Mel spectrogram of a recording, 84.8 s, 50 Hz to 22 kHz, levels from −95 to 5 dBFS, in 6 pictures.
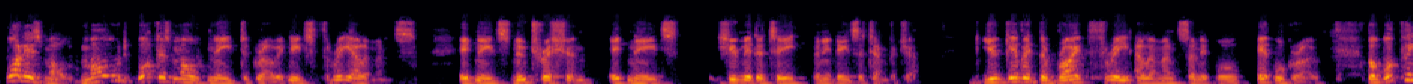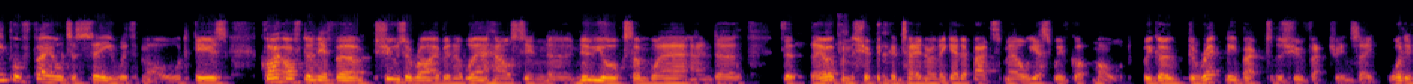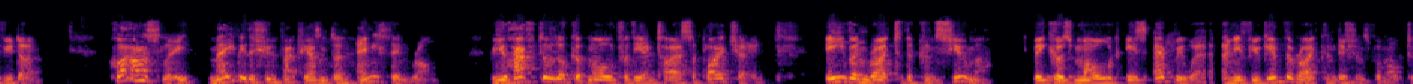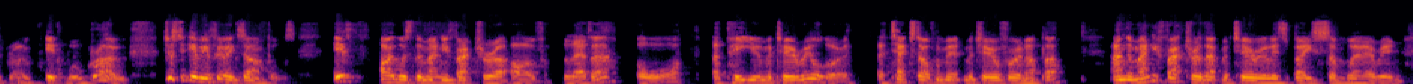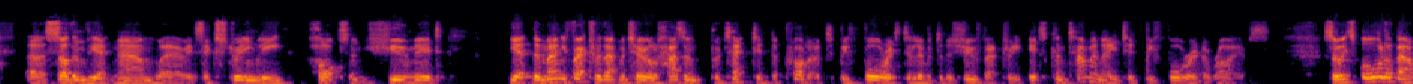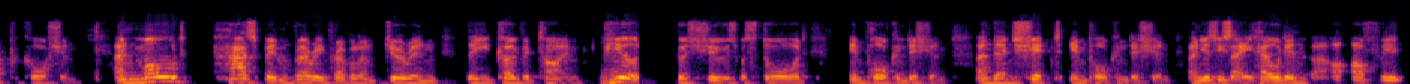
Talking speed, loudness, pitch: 170 wpm, -26 LUFS, 135 Hz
